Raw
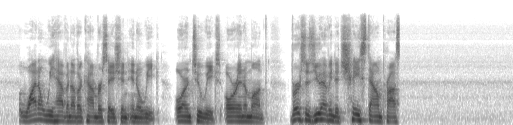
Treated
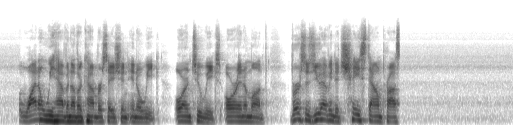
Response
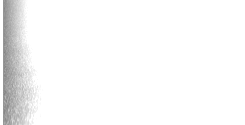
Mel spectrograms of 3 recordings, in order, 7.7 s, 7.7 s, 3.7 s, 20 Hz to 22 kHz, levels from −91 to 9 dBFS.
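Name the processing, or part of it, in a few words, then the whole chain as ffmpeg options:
car door speaker: -filter_complex "[0:a]asettb=1/sr,asplit=3[link_01][link_02][link_03];[link_01]atrim=end=0.594[link_04];[link_02]atrim=start=0.59:end=1.39,asetpts=PTS-STARTPTS,afade=type=in:duration=0.004:curve=qsin,afade=type=out:start_time=0.796:duration=0.004:curve=qsin,bass=frequency=250:gain=13,treble=frequency=4000:gain=9[link_05];[link_03]atrim=start=1.386[link_06];[link_04][link_05]acrossfade=duration=0.004:curve1=hsin:curve2=qsin[link_07];[link_07][link_06]acrossfade=duration=0.004:curve1=qsin:curve2=hsin,highpass=83,equalizer=frequency=300:width_type=q:width=4:gain=-6,equalizer=frequency=630:width_type=q:width=4:gain=9,equalizer=frequency=960:width_type=q:width=4:gain=-6,equalizer=frequency=1700:width_type=q:width=4:gain=-9,equalizer=frequency=2800:width_type=q:width=4:gain=10,equalizer=frequency=4100:width_type=q:width=4:gain=6,lowpass=frequency=7300:width=0.5412,lowpass=frequency=7300:width=1.3066,volume=1.5dB"

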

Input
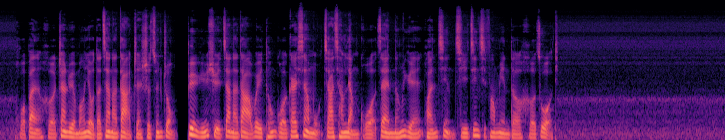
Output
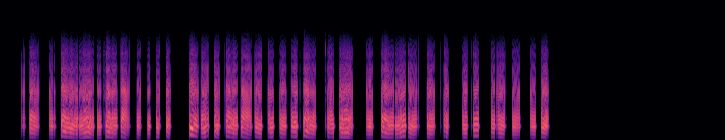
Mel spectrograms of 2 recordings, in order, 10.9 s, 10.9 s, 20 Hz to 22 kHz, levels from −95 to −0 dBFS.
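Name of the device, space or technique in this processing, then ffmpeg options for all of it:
hand-held game console: -af "acrusher=bits=3:mix=0:aa=0.000001,highpass=410,equalizer=frequency=420:width_type=q:width=4:gain=9,equalizer=frequency=650:width_type=q:width=4:gain=5,equalizer=frequency=1000:width_type=q:width=4:gain=-9,equalizer=frequency=1500:width_type=q:width=4:gain=6,equalizer=frequency=2400:width_type=q:width=4:gain=-6,equalizer=frequency=3700:width_type=q:width=4:gain=-10,lowpass=frequency=4100:width=0.5412,lowpass=frequency=4100:width=1.3066,volume=-6.5dB"

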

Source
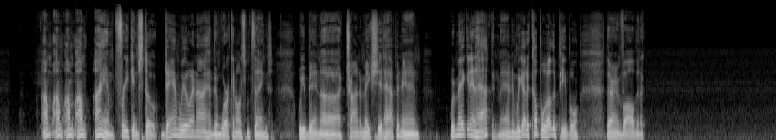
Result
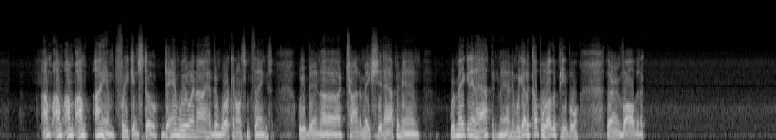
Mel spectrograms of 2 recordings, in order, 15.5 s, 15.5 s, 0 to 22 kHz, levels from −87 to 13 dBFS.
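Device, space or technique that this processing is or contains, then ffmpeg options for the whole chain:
overdrive pedal into a guitar cabinet: -filter_complex "[0:a]asplit=2[link_01][link_02];[link_02]highpass=frequency=720:poles=1,volume=17dB,asoftclip=type=tanh:threshold=-6dB[link_03];[link_01][link_03]amix=inputs=2:normalize=0,lowpass=frequency=1500:poles=1,volume=-6dB,highpass=91,equalizer=frequency=160:width_type=q:width=4:gain=10,equalizer=frequency=240:width_type=q:width=4:gain=-8,equalizer=frequency=950:width_type=q:width=4:gain=8,equalizer=frequency=1700:width_type=q:width=4:gain=-10,equalizer=frequency=3500:width_type=q:width=4:gain=5,lowpass=frequency=4200:width=0.5412,lowpass=frequency=4200:width=1.3066,asettb=1/sr,asplit=3[link_04][link_05][link_06];[link_04]atrim=end=10.464[link_07];[link_05]atrim=start=10.46:end=11.18,asetpts=PTS-STARTPTS,afade=type=in:duration=0.004:curve=qsin,afade=type=out:start_time=0.716:duration=0.004:curve=qsin,lowpass=7500[link_08];[link_06]atrim=start=11.176[link_09];[link_07][link_08]acrossfade=duration=0.004:curve1=hsin:curve2=qsin[link_10];[link_10][link_09]acrossfade=duration=0.004:curve1=qsin:curve2=hsin"

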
